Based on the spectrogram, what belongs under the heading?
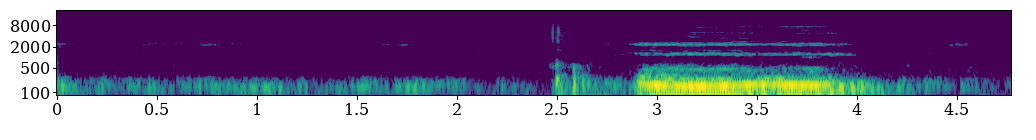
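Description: A quiet rumbling breath, then a loud, deep, vibrating snore lasting about a second. Ordinary snoring.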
